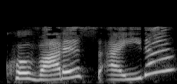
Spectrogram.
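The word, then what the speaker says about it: Quo Vadis, Aida?: So the nominees for that are Another Round, Better Days, Collective, The Man Who Sold His Skin, and Quo Vadis Aida? – Yes, that's how you say it.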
